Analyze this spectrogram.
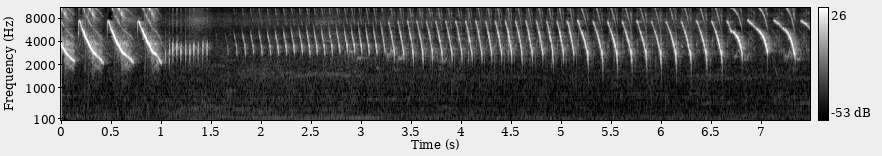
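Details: Canary singing a long, continuous lure song meant to stimulate reluctant canaries to sing: loud, rapid, downward-sweeping whistles give way to a fast, buzzy trill, then to evenly repeated descending notes about three per second.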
